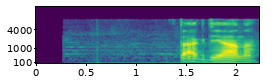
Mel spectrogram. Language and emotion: Russian, neutral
